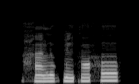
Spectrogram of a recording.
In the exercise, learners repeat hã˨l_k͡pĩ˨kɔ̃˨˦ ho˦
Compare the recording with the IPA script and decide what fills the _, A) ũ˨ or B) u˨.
B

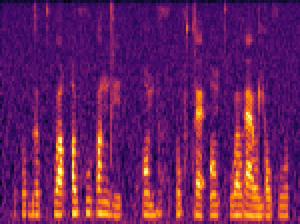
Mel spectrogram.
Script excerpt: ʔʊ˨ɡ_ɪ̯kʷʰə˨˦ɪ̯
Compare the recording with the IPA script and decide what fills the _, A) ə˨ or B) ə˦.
A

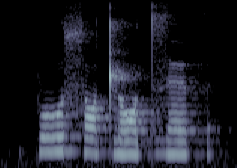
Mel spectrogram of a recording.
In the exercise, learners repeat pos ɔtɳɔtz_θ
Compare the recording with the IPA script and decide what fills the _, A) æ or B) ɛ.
B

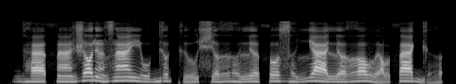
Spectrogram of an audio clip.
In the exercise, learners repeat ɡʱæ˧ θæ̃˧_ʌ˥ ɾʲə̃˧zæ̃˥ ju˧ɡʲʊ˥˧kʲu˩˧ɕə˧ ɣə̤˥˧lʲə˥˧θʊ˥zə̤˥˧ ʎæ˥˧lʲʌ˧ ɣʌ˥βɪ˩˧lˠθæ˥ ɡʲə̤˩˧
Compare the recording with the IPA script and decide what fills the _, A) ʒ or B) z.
A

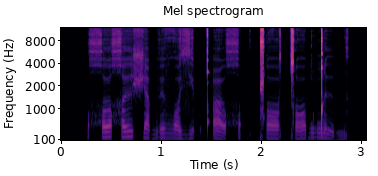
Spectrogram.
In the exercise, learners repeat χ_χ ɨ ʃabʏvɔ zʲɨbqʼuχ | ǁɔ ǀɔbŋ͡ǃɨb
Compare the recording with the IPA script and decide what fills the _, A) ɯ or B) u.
B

